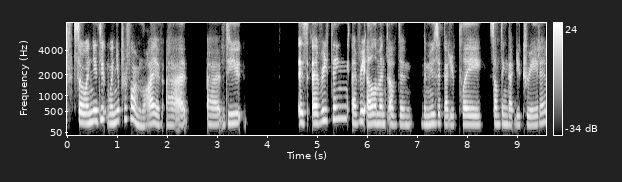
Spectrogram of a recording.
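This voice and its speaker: The woman has a plain, everyday voice pitched fairly high. She speaks at a moderate pace with ordinary pitch variation. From Canada. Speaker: podcast interviewer and music artist. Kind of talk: interview.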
